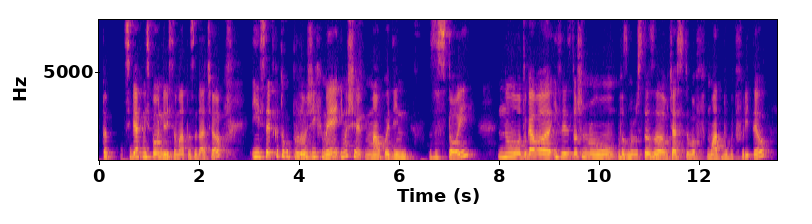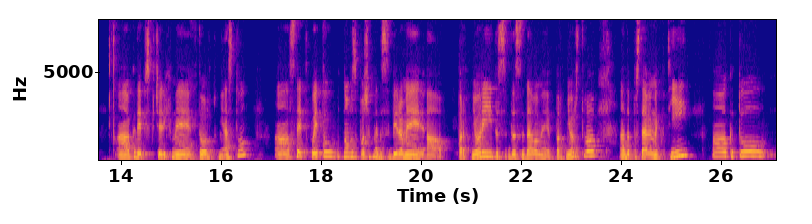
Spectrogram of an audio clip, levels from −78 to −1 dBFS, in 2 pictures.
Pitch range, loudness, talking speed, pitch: 190-235 Hz, -19 LUFS, 95 wpm, 205 Hz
